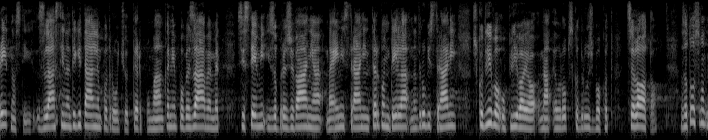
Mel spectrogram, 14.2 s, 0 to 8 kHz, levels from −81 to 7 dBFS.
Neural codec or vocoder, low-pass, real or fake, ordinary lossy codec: codec, 16 kHz, 4 kbps, FreqCodec, larger model; none; fake; none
